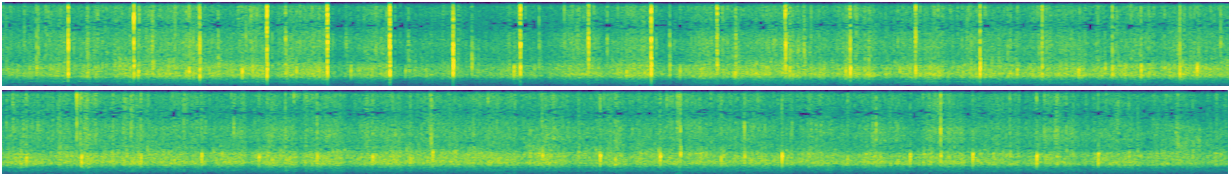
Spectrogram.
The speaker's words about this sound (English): We're really honored to have here tonight with us someone that I help you now with a very strong applause to call to the stage, to ….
